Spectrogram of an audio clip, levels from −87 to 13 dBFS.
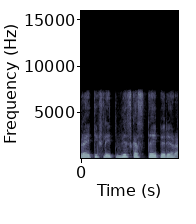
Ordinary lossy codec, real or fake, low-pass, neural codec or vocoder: MP3, 64 kbps; real; 7.2 kHz; none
